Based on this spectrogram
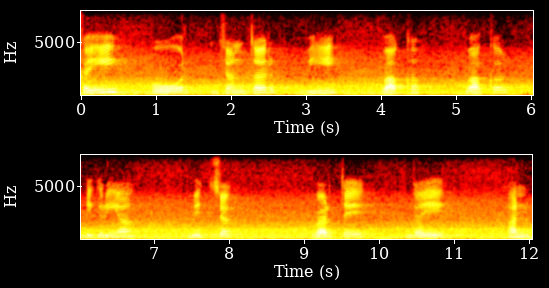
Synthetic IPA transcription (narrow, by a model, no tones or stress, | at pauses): kɐi | oːɾ | d͡ʒənt̪əɾ | ʋʱiː | ʋɐkʰ | ʋɐkʰ | ɖɪɡɾijã | ʋɪt͡ʃ | ʋɐɾt̪e | ɡɐe | ɦən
